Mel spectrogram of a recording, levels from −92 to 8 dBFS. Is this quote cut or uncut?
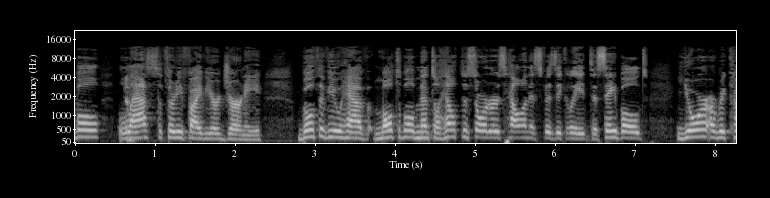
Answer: uncut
